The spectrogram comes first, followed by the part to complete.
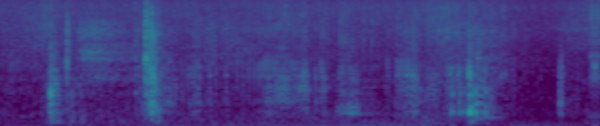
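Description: Quiet room tone with a few faint, soft clicks or rustles, one near the start, one about a second in, and one a little after three seconds.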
